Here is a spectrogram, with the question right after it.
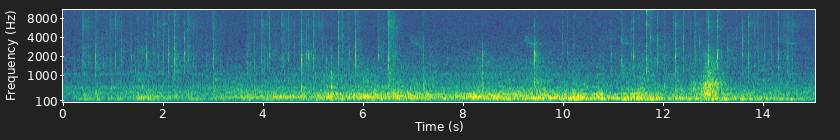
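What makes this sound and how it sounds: Fingertips with purple-painted nails type fast and hard on the black plastic keys of a laptop keyboard. A steady stream of sharp plastic clicks and taps rides over a low hum, with brief bright ticks and a few faint sliding sounds between keystrokes.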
